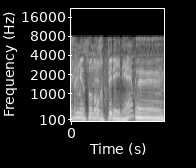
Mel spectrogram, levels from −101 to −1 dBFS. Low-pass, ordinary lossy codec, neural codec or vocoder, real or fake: none; none; codec, 16 kHz, 8 kbps, FunCodec, trained on LibriTTS, 25 frames a second; fake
